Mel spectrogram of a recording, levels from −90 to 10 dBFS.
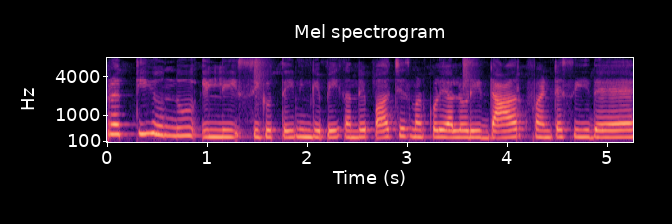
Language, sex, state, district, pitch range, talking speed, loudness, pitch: Kannada, female, Karnataka, Gulbarga, 235-250 Hz, 135 wpm, -15 LUFS, 245 Hz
